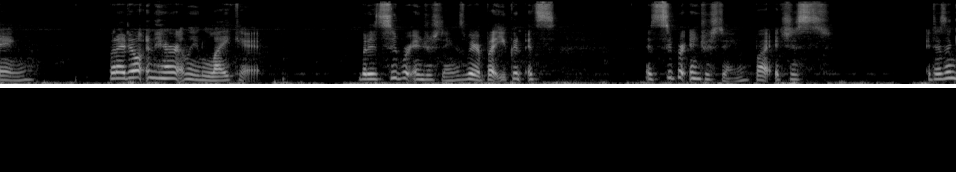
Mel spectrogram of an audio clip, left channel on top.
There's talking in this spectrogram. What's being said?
but I don't inherently like it. But it's super interesting. It's weird, but it's super interesting, but it doesn't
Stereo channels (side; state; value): right; silent; digital silence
